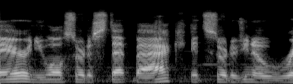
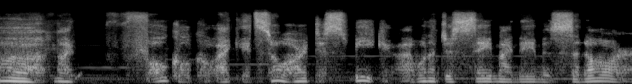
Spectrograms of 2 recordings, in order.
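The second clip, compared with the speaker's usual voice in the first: voice of an ancient risen mummy creature; 4 semitones higher than usual. Voicing the mummy's thoughts as it struggles to speak: voicing a mummy creature. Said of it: "you hear the thoughts of this creature".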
